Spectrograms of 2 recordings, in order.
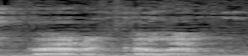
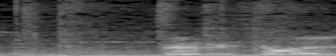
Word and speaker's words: Perkele: Perkele is pronounced like you were in a wild amusement park.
